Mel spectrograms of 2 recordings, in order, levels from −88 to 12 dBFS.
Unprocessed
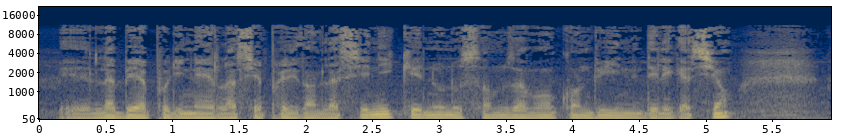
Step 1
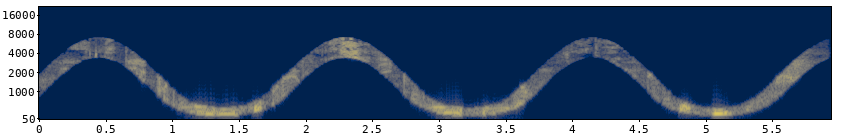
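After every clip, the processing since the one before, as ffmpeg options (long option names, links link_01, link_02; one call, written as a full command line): ffmpeg -i in.wav -filter_complex "[0:a]asplit=4[link_01][link_02][link_03][link_04];[link_02]adelay=230,afreqshift=-100,volume=-21dB[link_05];[link_03]adelay=460,afreqshift=-200,volume=-28.3dB[link_06];[link_04]adelay=690,afreqshift=-300,volume=-35.7dB[link_07];[link_01][link_05][link_06][link_07]amix=inputs=4:normalize=0,acontrast=55,afftfilt=real='re*between(b*sr/1024,270*pow(5000/270,0.5+0.5*sin(2*PI*0.54*pts/sr))/1.41,270*pow(5000/270,0.5+0.5*sin(2*PI*0.54*pts/sr))*1.41)':imag='im*between(b*sr/1024,270*pow(5000/270,0.5+0.5*sin(2*PI*0.54*pts/sr))/1.41,270*pow(5000/270,0.5+0.5*sin(2*PI*0.54*pts/sr))*1.41)':win_size=1024:overlap=0.75,volume=4.5dB" out.wav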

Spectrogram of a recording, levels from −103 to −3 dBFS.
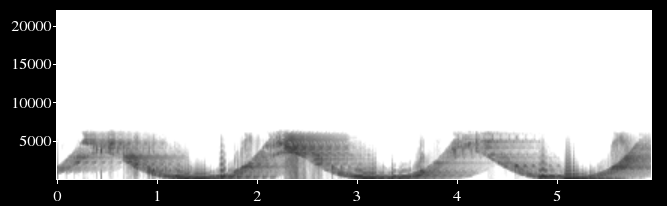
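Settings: ffmpeg -i in.wav -af "aecho=1:1:84|168|252|336|420|504:0.282|0.161|0.0916|0.0522|0.0298|0.017,aresample=11025,asoftclip=type=tanh:threshold=-15.5dB,aresample=44100,volume=-7.5dB" out.wav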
